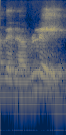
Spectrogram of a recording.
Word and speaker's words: Vidal de la Blache: Carlos Ritter y Paul Vidal de la Blache, o sea, de la Blache se pronuncia.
